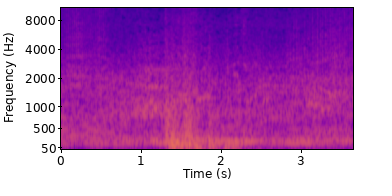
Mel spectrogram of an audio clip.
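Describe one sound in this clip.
A car engine revs loudly for a moment.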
